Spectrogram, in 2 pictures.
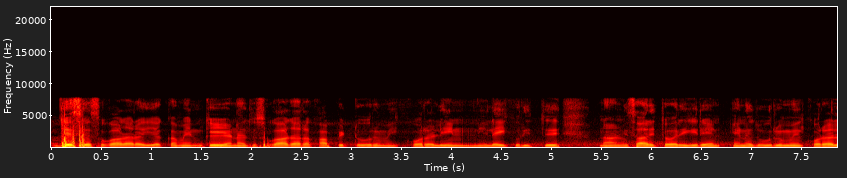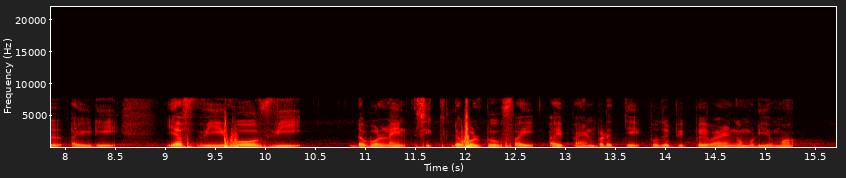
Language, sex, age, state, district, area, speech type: Tamil, male, 18-30, Tamil Nadu, Ranipet, rural, read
